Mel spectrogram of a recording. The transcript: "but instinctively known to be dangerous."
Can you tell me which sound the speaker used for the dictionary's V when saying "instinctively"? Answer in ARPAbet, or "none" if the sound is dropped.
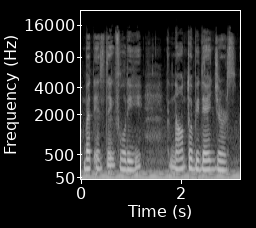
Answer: none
